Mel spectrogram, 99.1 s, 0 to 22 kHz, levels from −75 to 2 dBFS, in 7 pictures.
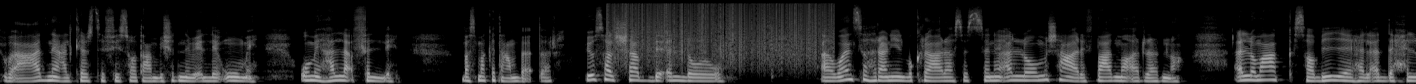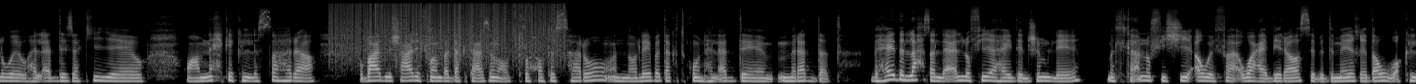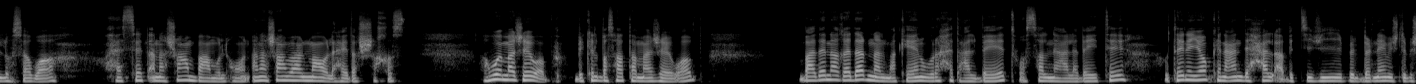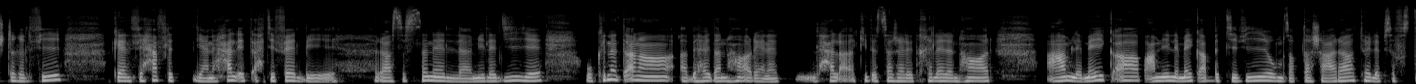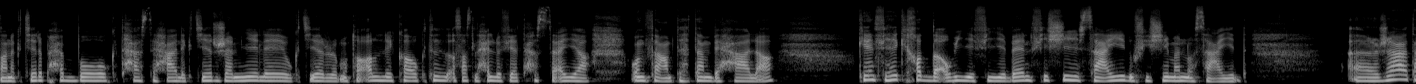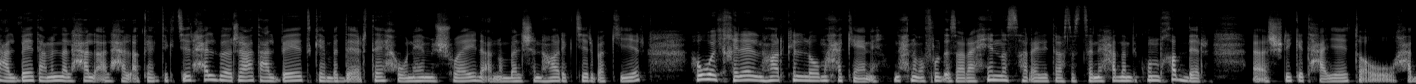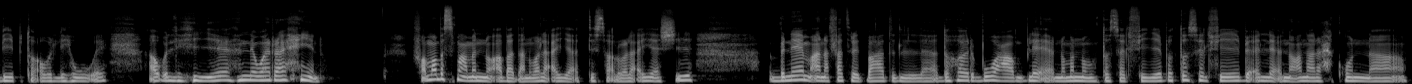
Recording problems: crackling; loud; from 6 to 8.5 s and from 17 to 20 s; 9 dB below the speech

